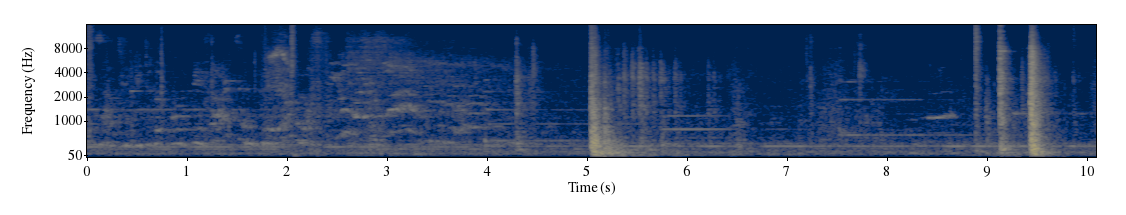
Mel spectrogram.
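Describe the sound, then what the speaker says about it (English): A door is pushed shut indoors, giving a sharp thud near five seconds and another pair of knocks near the end, over low room noise and faint background voices. "Let me close this door."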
